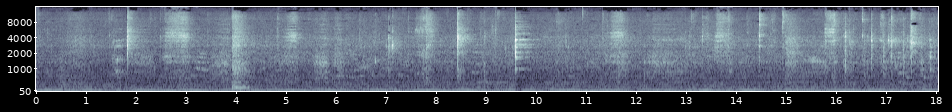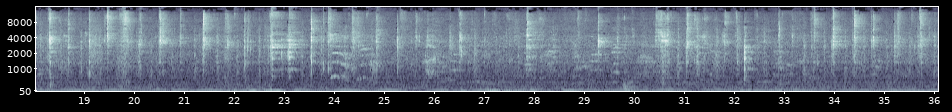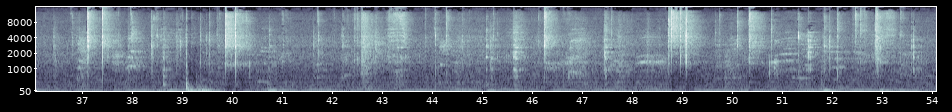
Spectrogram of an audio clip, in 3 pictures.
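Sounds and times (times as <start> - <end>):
eating mouth sounds: 28.8 - 39.1, 41.8 - 51.6
shell cracking and snapping: 48.7 - 49.5, 52.1 - 53.7.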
